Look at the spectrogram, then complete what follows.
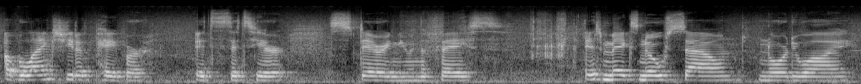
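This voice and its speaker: An actress playing a talking typewriter that needles and accuses in a sardonic, measured radio play delivery. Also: female voice, mid-range voice, little pitch movement, natural voice. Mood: cold, accusing. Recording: noisy SD analog film transfer, constant hum.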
